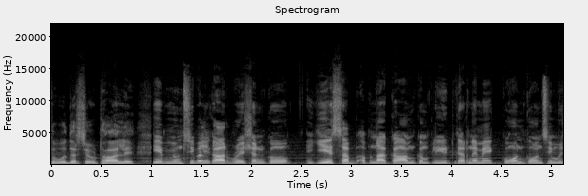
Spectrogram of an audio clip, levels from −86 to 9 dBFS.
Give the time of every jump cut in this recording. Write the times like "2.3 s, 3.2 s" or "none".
1.0 s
